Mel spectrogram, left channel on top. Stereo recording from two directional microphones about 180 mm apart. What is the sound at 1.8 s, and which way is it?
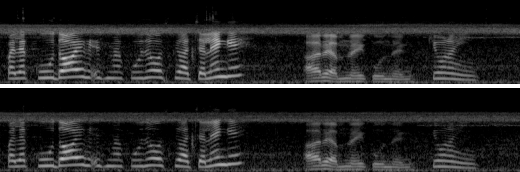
Speech, centre (ahead or behind).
